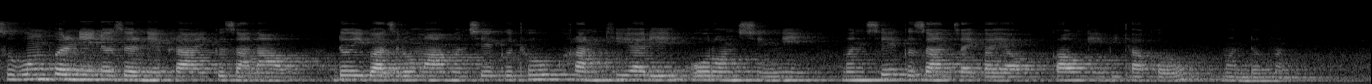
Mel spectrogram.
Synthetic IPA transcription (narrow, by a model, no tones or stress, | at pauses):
subuŋpʰɯɾninɯzɯɾnikʰɾajkɯzanaw | dɯjbazɾomamɐnsekɯtʰɯwkʰɾankʰiaɾiɔɾɔnsiŋni | mənsekɯzant͡ʃajkajawkawnibitʰakʰɯwmɐndɯŋmɯn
